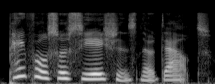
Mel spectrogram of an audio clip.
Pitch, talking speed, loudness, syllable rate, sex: 255 Hz, 110 wpm, -17 LUFS, 4.0 syllables/s, female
